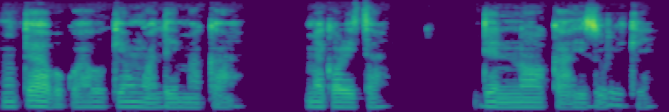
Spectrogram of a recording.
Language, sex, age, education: Igbo, male, 15-29, tertiary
